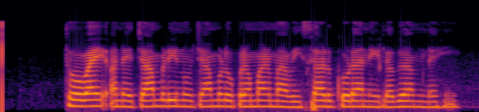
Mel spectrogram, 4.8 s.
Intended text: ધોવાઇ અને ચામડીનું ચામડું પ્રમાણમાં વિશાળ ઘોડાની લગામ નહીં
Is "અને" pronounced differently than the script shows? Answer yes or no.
no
